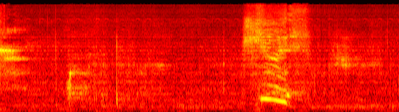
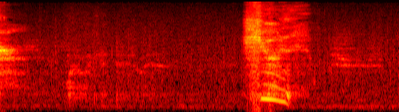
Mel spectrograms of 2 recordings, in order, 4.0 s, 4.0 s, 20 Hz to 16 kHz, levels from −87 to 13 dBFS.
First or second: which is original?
second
